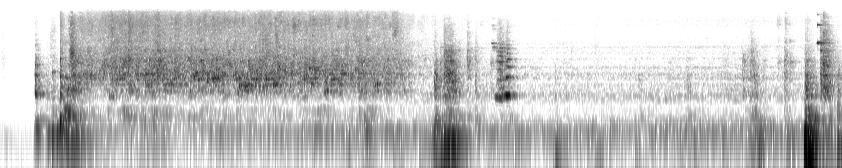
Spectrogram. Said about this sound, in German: Und mit der Klospülung ist der Prozess eigentlich beendet.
